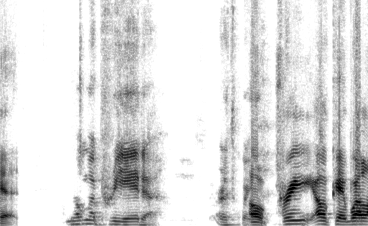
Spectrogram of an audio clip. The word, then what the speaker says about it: Prieta: Loma Prieta earthquake. Oh, okay. Well, I'll roll my tongue on the R. Prieta. Yeah. I'm French, so I roll my tongue on the R's.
